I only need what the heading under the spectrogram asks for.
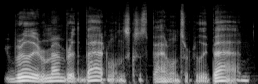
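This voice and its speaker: Guy streamer, super creaky voice, dry close sound, casual game reactions. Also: fairly high pitch, fast, darkish tone, no room sound. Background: faint game music.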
